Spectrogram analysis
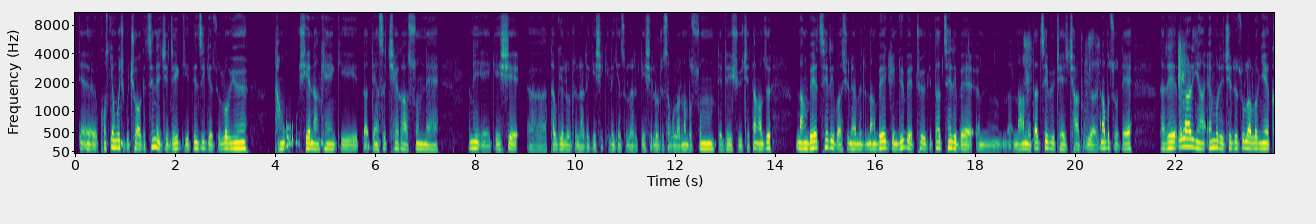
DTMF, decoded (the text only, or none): none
